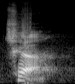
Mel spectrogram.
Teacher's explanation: the tongue is touching at the middle of the hard palate sure it's not the tip of the tongue that is touching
